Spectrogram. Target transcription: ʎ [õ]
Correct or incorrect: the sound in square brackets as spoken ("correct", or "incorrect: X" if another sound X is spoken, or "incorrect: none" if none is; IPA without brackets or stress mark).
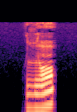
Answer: correct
